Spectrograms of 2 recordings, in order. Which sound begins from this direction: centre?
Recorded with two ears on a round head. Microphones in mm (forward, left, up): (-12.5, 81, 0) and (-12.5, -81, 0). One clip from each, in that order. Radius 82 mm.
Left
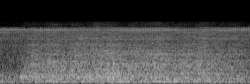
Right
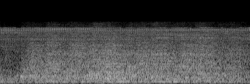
Running footsteps, at 0.2 s.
